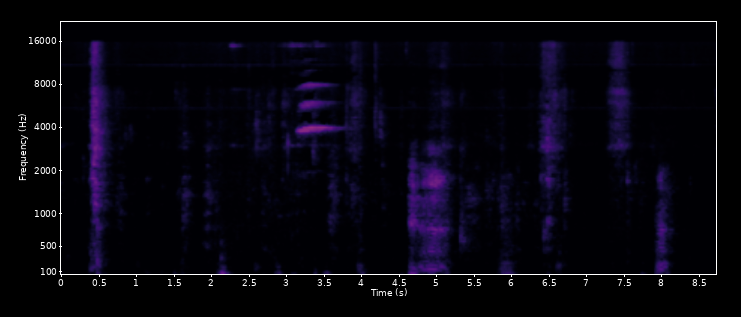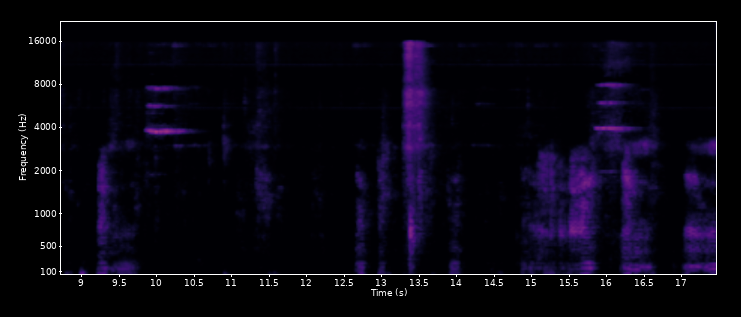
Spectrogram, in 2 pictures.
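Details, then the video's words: Alaskan Malamutes wrestling in play: a long, busy stretch of low rumbling growls, snorts and short gruff barks, broken by brief high whiny squeals and scuffling, with the loudness rising and falling constantly. "Malamute wrasslin"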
